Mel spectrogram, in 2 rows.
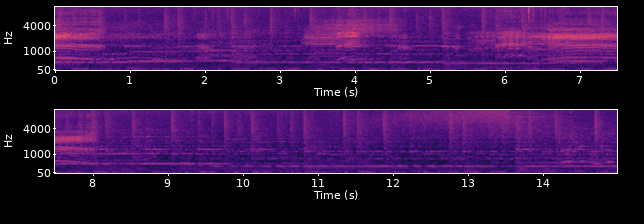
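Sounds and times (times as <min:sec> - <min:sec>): sheep bleating: 0:00.0 - 0:08.2
background music: 0:00.0 - 0:14.9.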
